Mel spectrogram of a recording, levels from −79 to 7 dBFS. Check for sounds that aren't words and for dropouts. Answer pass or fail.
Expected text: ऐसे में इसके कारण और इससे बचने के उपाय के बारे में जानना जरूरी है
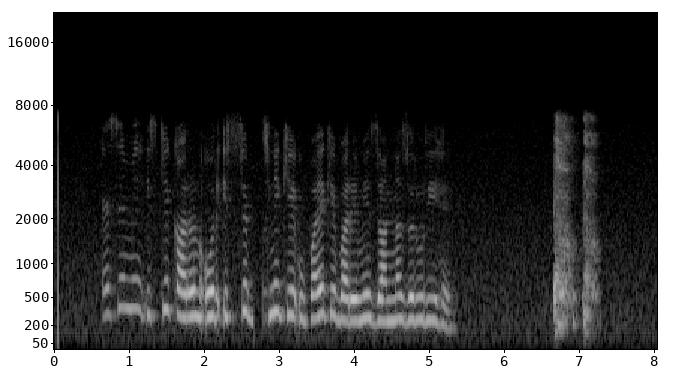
fail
